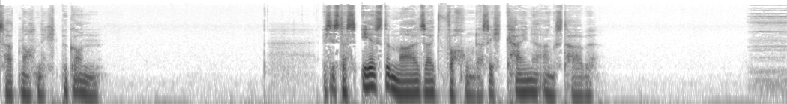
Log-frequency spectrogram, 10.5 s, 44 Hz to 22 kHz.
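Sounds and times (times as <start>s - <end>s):
speech: 0.0s - 1.4s, 4.3s - 8.0s
telephone ringing in an official's office downstairs: 10.0s - 10.5s.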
